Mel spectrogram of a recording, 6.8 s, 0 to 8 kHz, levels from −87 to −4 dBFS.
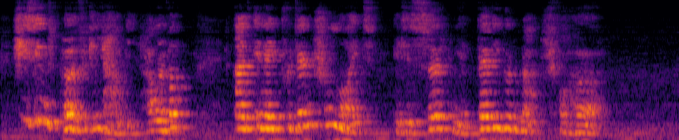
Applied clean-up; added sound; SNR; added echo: none; none; none; reverberation time 0.3 s.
